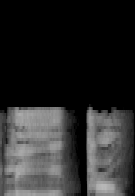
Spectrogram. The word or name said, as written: li3tang2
